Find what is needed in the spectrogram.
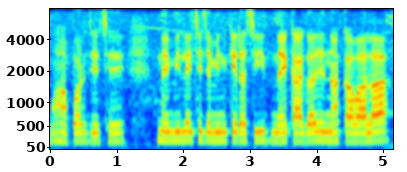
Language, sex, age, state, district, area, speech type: Maithili, female, 45-60, Bihar, Araria, rural, spontaneous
